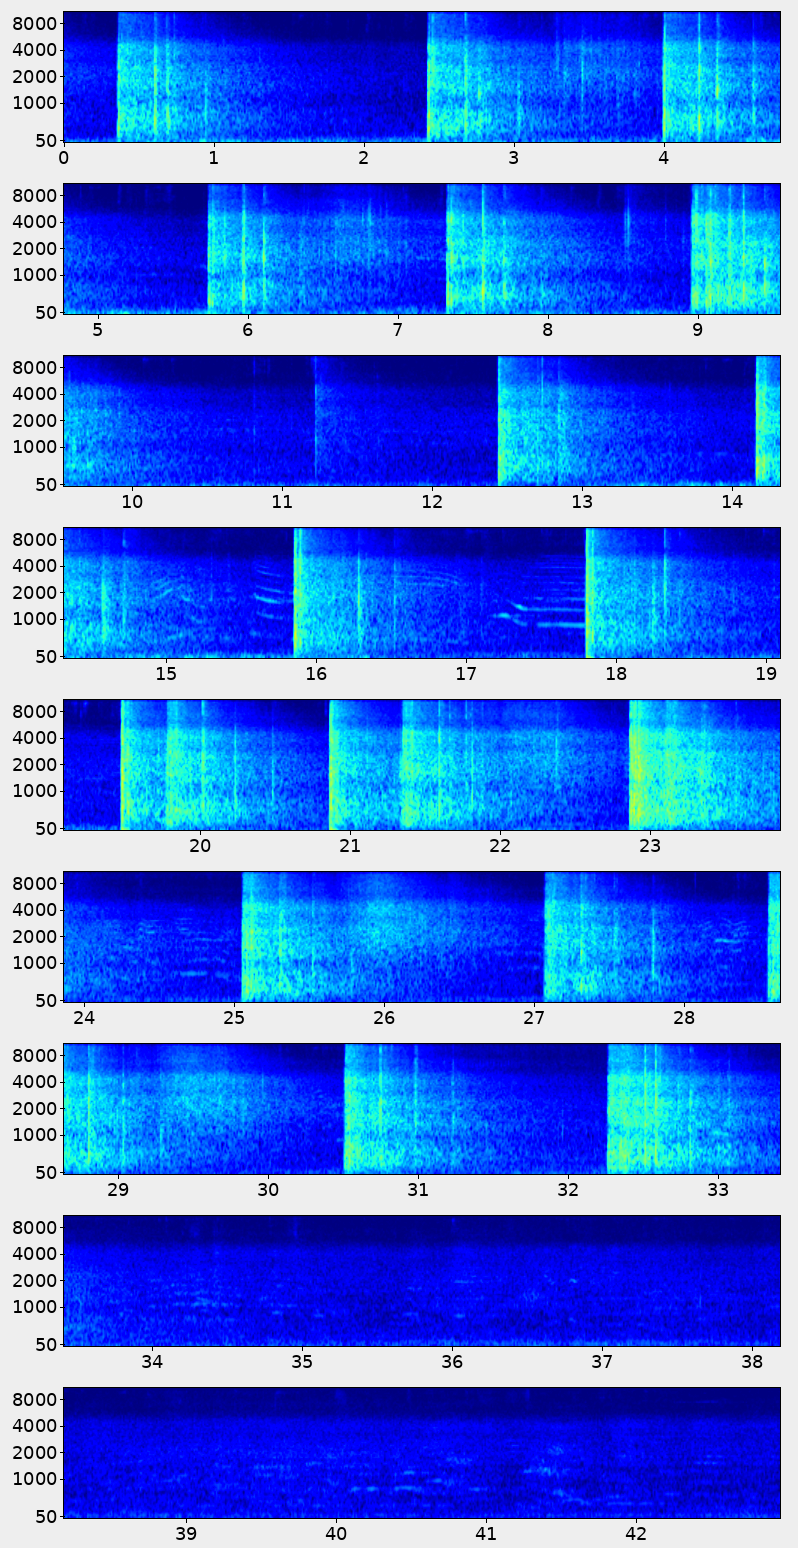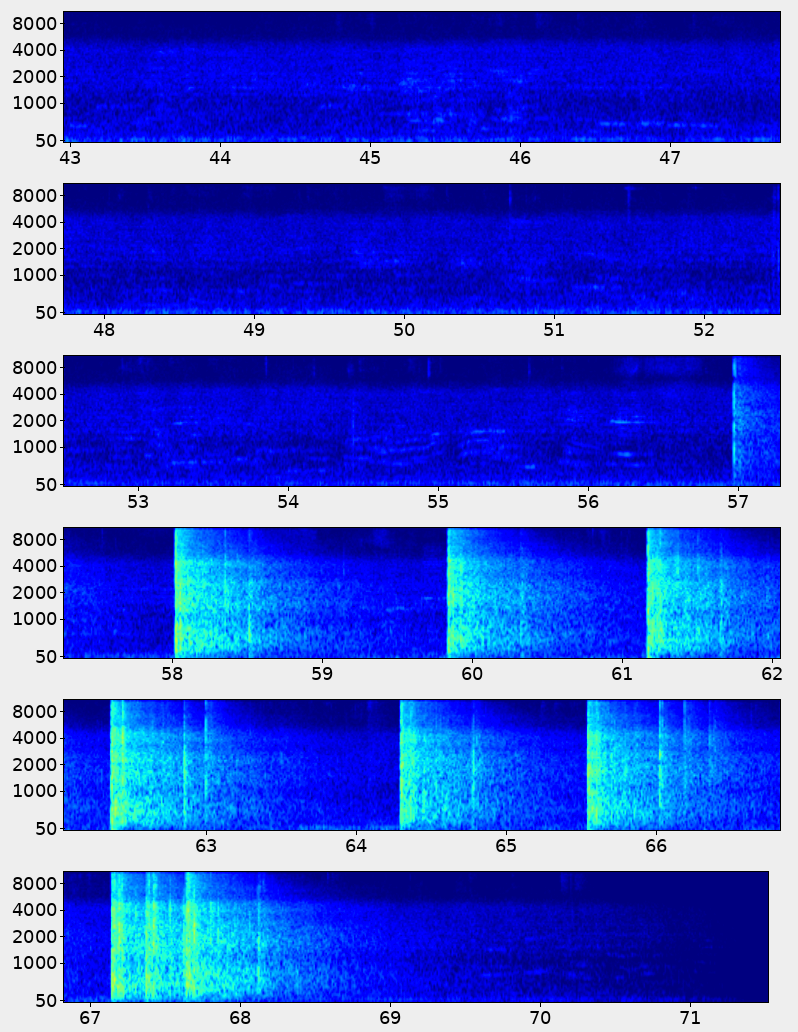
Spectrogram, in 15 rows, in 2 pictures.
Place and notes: Ln., Xinxing Rd., Beitou Dist., Taipei City - Firework
Firework, Binaural recordings, Sony PCM D50 + Soundman OKM II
